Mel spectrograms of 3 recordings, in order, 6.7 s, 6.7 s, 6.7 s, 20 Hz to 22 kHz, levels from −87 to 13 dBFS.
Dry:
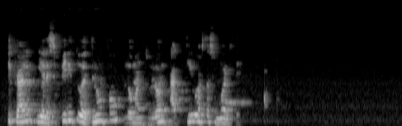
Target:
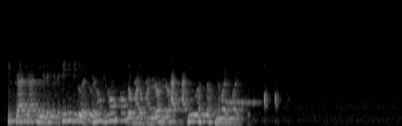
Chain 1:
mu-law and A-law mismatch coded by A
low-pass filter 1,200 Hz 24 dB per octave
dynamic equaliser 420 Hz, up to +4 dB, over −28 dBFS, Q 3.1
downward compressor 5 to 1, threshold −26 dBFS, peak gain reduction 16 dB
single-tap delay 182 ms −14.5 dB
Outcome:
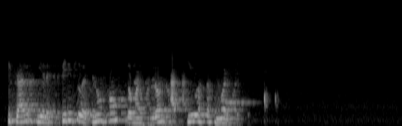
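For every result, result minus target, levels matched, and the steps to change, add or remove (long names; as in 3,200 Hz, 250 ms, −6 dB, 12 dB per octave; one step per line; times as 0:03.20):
echo-to-direct −10 dB; downward compressor: peak gain reduction −6.5 dB
change: single-tap delay 182 ms −4.5 dB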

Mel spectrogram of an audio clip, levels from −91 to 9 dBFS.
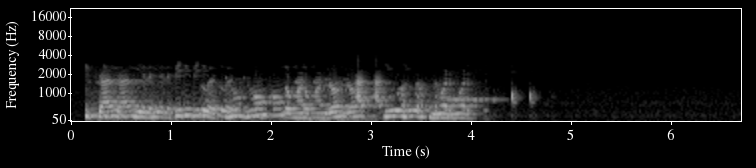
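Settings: downward compressor: peak gain reduction −6.5 dB
change: downward compressor 5 to 1, threshold −34 dBFS, peak gain reduction 22.5 dB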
